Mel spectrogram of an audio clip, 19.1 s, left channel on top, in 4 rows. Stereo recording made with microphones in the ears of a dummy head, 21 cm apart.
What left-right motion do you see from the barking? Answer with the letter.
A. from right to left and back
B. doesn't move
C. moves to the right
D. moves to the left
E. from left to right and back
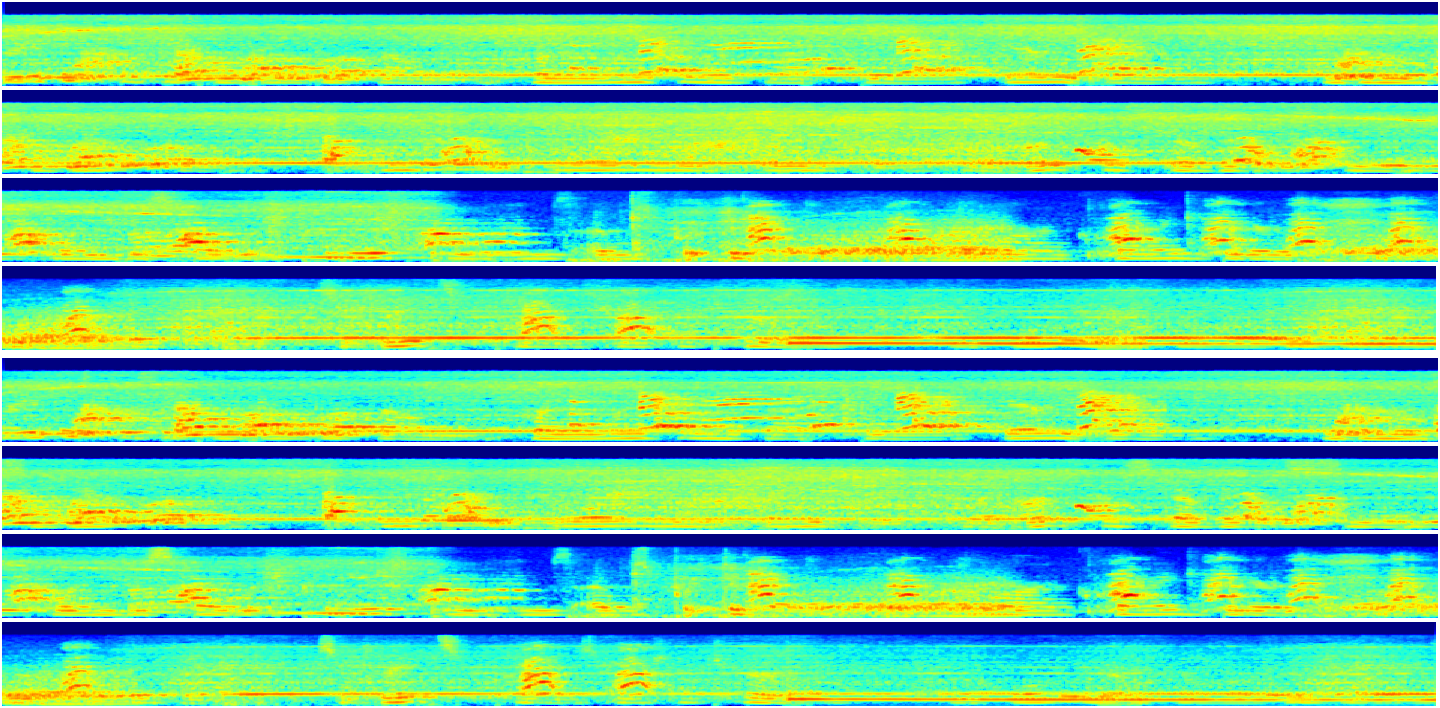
A.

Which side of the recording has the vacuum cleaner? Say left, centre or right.
left.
